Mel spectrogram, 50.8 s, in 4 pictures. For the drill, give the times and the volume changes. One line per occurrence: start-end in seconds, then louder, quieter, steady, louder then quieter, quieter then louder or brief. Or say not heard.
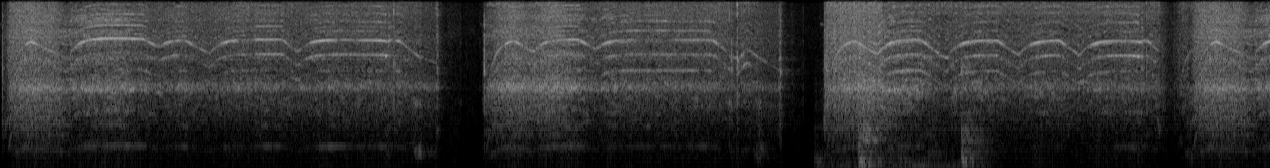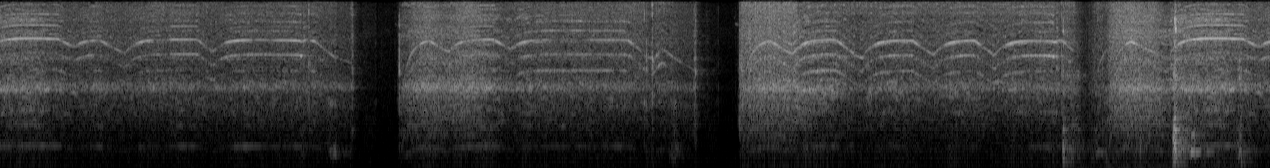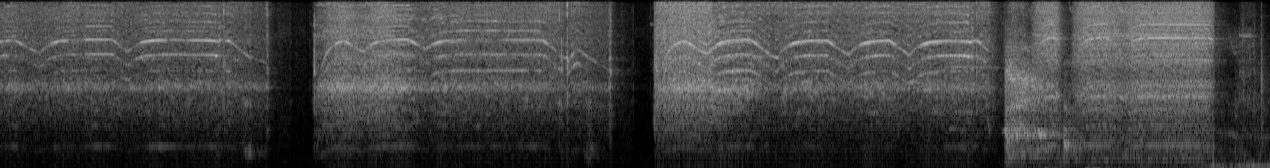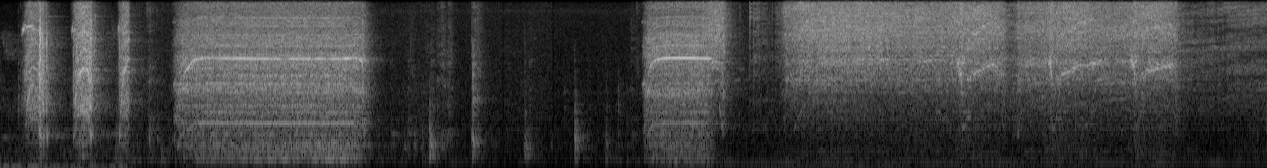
0.0-50.7 louder.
